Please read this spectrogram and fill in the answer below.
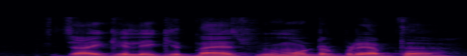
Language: Magahi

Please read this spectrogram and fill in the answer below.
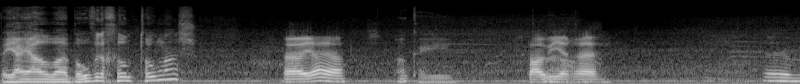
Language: Dutch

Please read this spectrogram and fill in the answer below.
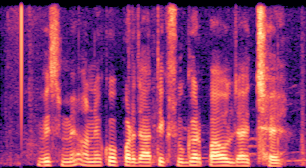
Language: Maithili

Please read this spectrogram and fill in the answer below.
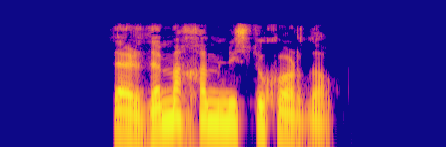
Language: Kabyle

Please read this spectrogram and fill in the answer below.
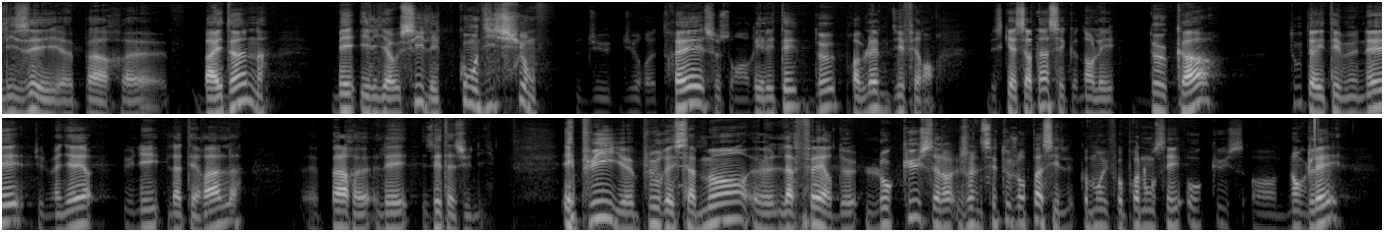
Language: French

